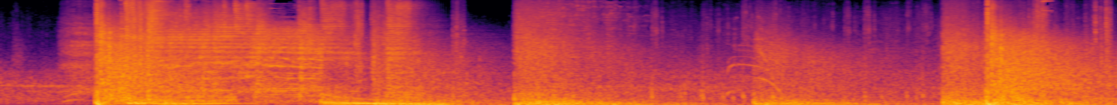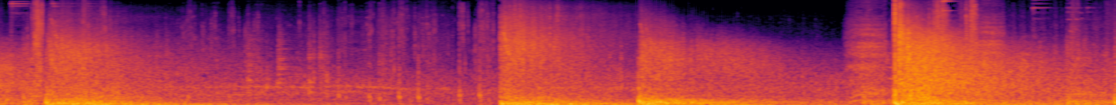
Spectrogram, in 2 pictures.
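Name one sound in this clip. A rifle fires loud, booming shots that echo away, again and again.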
